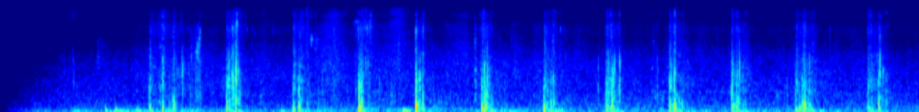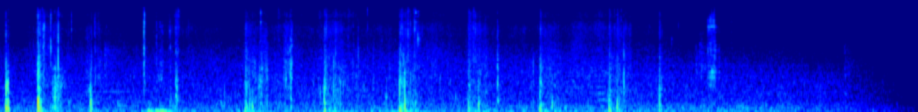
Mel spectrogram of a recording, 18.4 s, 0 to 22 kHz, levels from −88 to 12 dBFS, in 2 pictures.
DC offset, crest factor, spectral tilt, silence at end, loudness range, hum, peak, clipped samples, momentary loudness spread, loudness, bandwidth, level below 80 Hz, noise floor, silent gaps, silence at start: under 0.1%; 34 dB; -6 dB/octave; 0.65 s; 13 LU; none; -10 dBFS; under 0.1%; 21 LU; -44 LUFS; 16.5 kHz; -56 dBFS; -74 dBFS; none; 0.3 s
